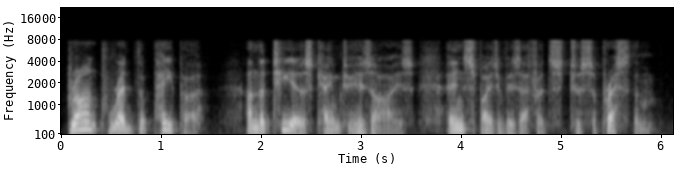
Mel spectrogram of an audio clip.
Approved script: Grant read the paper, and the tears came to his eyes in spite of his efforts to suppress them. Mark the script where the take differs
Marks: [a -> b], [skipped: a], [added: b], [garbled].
Grant read the paper, and the tears came to his eyes in spite of his efforts to suppress them.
